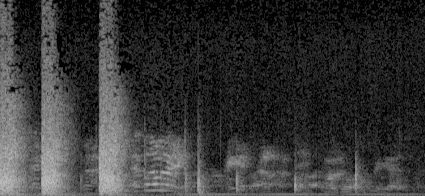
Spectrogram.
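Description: Three gunshots in quick succession, about half a second apart: a radio-drama sound effect of a policeman firing at a fleeing man.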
